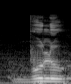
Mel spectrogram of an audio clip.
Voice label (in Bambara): "bulu", Bambara; nature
